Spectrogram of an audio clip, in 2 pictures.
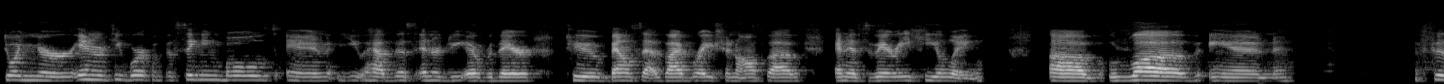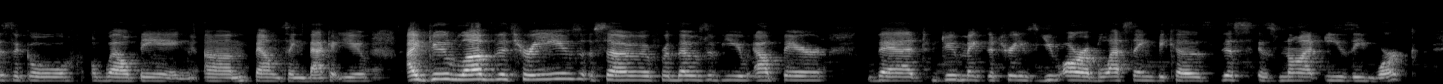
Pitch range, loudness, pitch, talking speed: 170-205 Hz, -24 LUFS, 185 Hz, 130 wpm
